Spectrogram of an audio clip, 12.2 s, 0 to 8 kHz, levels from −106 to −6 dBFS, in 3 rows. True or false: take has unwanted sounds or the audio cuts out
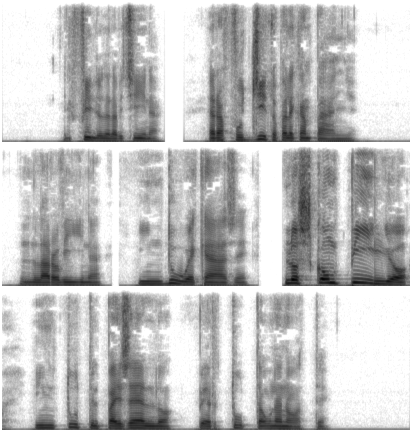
false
